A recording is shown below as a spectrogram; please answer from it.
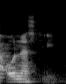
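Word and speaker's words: honestly: ये क्या बन गया ऑनेस्टली इसमें एच साइलेंट है इसको ओ से पढ़ेंगे ऑनेस्टली होता है तो ही आंसर्ड ऑनेस्टली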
